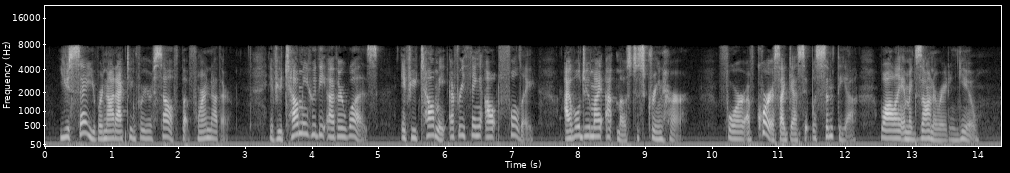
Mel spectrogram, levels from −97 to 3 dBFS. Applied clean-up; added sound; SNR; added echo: none; none; none; none.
